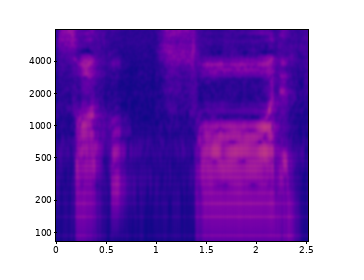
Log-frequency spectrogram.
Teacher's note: صاد جو ہے موٹا لیٹر ہے، اس میں زبان پیالہ بنتی ہے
